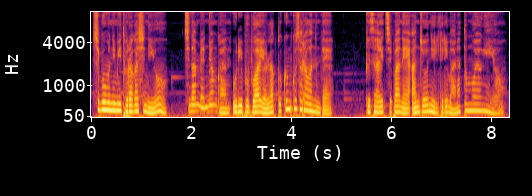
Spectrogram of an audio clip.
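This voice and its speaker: Warm-voiced woman narrating a story. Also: fairly low pitch, a little fast, no echo, soft background music. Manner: calm, conversational storytelling. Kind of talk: first-person story reading.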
